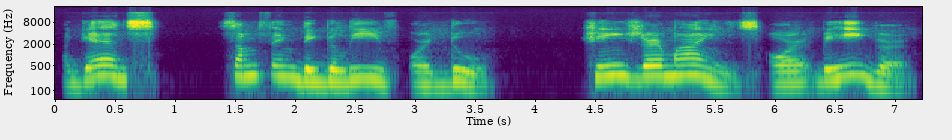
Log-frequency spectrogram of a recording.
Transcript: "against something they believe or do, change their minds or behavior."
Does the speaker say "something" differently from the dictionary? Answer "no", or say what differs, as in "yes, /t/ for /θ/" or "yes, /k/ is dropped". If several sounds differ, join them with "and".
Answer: no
